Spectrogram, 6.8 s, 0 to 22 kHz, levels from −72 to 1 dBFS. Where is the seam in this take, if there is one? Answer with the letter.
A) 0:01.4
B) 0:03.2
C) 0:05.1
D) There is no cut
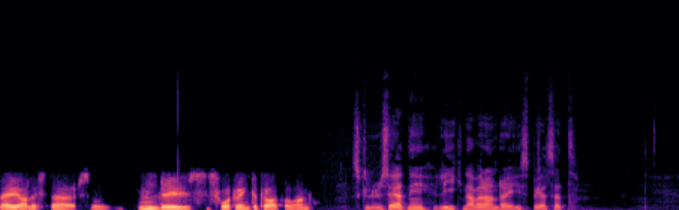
C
